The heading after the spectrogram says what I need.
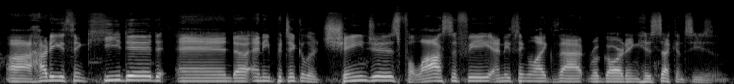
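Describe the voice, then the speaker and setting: A man hosting a casual sports interview, asking questions in a halting way and often rephrasing mid-sentence. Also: fairly high pitch, a bit bright, clear, resonant tone. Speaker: interviewer, sports show host.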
